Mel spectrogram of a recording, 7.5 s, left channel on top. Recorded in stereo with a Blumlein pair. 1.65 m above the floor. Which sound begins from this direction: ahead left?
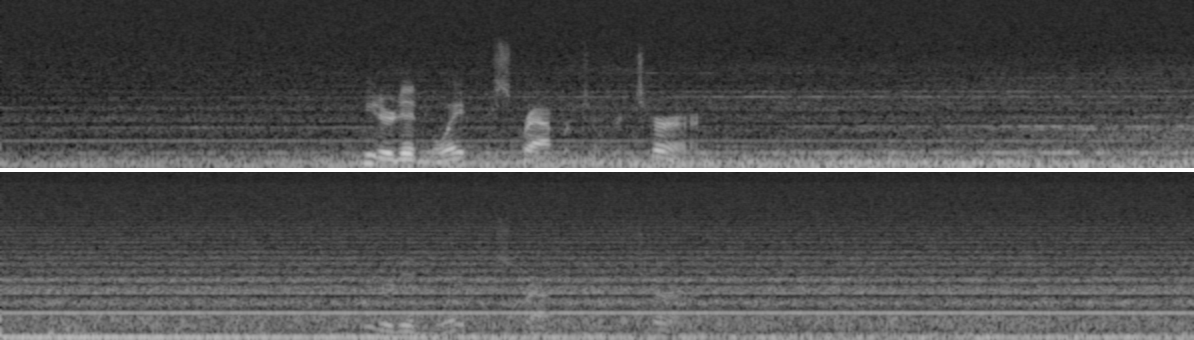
A man speaking, at 2.3 s.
